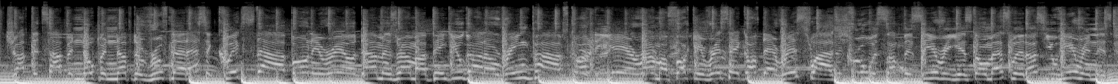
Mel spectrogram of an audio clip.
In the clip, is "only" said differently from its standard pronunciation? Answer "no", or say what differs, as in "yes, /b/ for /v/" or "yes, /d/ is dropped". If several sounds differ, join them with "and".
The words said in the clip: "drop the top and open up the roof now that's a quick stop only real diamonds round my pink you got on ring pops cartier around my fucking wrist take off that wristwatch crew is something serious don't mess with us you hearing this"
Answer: yes, /l/ is dropped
